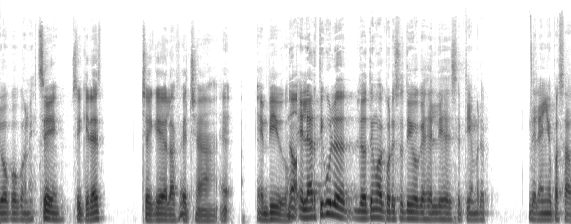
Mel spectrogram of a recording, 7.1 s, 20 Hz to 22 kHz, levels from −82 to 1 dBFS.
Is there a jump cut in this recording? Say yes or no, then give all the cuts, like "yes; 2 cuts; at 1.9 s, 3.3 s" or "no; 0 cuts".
yes; 2 cuts; at 3.7 s, 4.8 s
